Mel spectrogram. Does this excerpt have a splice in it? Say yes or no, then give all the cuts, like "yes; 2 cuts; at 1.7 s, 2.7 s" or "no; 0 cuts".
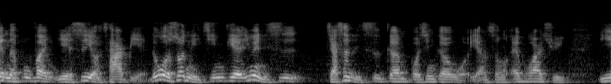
no; 0 cuts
